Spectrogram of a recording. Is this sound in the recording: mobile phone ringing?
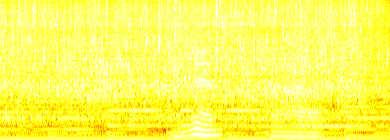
no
